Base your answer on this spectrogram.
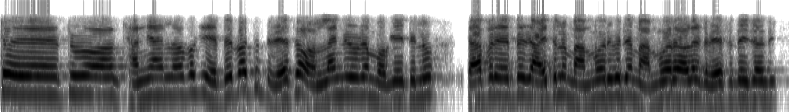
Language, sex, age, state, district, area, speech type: Odia, male, 45-60, Odisha, Dhenkanal, rural, conversation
